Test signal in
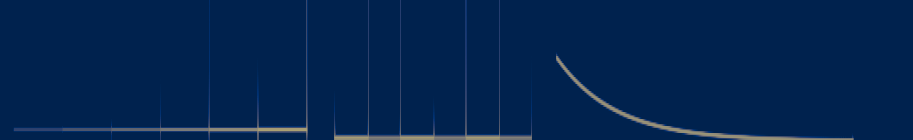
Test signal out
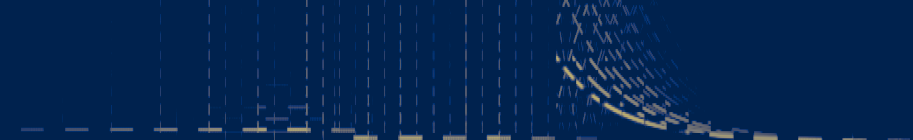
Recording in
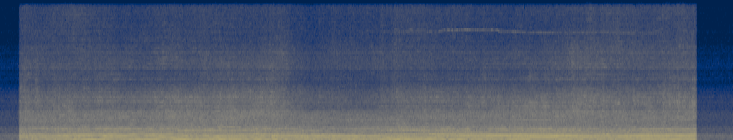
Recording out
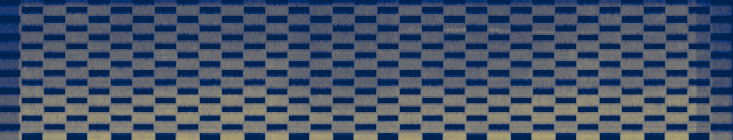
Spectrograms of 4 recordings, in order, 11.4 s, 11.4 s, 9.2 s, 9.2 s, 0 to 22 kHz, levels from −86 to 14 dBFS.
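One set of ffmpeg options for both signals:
ffmpeg -i in.wav -filter_complex "[0:a]lowshelf=frequency=68:gain=-9.5,aexciter=amount=5.9:drive=7.5:freq=2900,highshelf=frequency=3100:gain=-10.5,asplit=5[link_01][link_02][link_03][link_04][link_05];[link_02]adelay=204,afreqshift=-33,volume=-13dB[link_06];[link_03]adelay=408,afreqshift=-66,volume=-21dB[link_07];[link_04]adelay=612,afreqshift=-99,volume=-28.9dB[link_08];[link_05]adelay=816,afreqshift=-132,volume=-36.9dB[link_09];[link_01][link_06][link_07][link_08][link_09]amix=inputs=5:normalize=0,afftfilt=real='re*gt(sin(2*PI*1.8*pts/sr)*(1-2*mod(floor(b*sr/1024/1400),2)),0)':imag='im*gt(sin(2*PI*1.8*pts/sr)*(1-2*mod(floor(b*sr/1024/1400),2)),0)':win_size=1024:overlap=0.75,volume=2.5dB" out.wav

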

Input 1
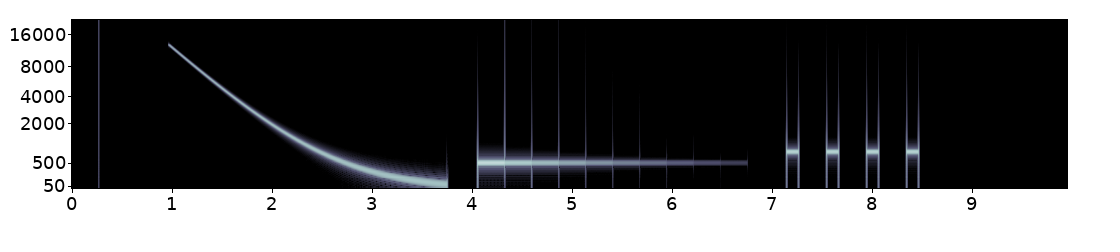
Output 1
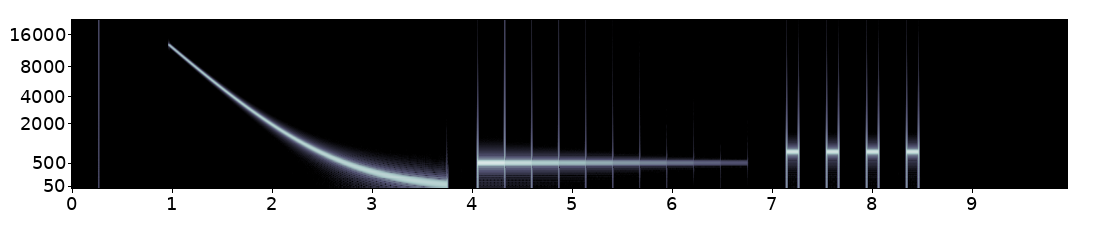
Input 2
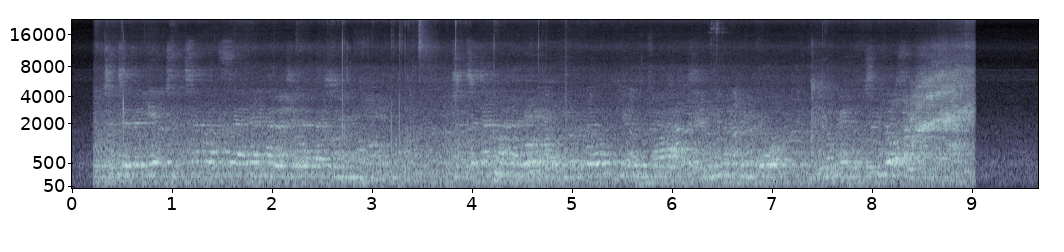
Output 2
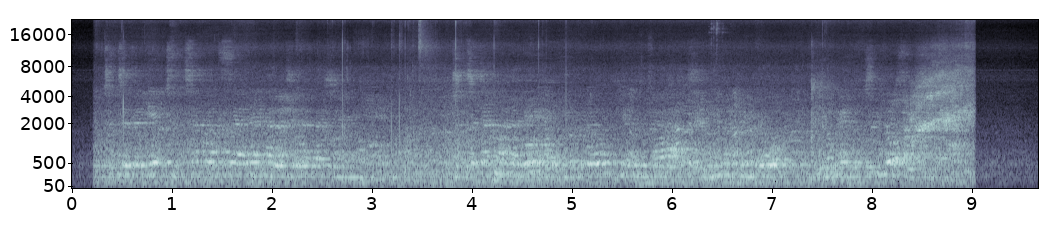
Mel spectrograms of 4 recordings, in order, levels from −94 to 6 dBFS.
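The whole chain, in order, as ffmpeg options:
ffmpeg -i in.wav -af "dynaudnorm=framelen=140:gausssize=7:maxgain=7.5dB" out.wav

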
